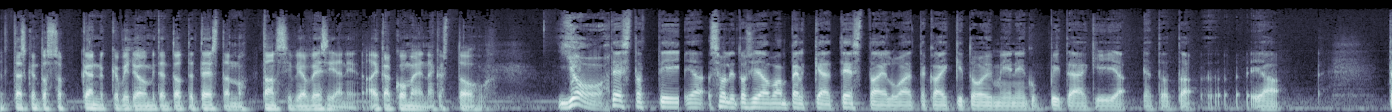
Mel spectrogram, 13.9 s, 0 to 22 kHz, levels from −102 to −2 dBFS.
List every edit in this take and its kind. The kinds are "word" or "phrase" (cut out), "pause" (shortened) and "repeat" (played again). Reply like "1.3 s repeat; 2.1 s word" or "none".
2.6 s pause; 6.1 s word; 6.8 s word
